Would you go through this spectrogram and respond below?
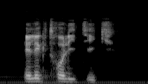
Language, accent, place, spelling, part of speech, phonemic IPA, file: French, France, Lyon, électrolytique, adjective, /e.lɛk.tʁɔ.li.tik/, LL-Q150 (fra)-électrolytique.wav
- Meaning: electrolytic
